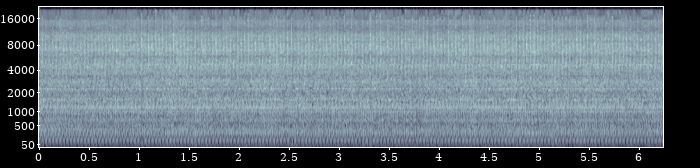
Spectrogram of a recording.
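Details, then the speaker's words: Snapper SR1028 riding mower, Briggs & Stratton flathead, warm with air filter fitted, before mixture screw adjustment: fast even putter with small dips; sounds pretty good but a slight surging stutter remains. "so it sounds pretty good but there's still a little bit of a uh stutter there uh where it kind of surges along"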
